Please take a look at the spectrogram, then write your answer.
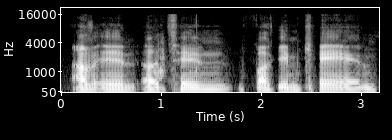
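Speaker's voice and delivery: slow, spelled-out imitated complaint; slow, deliberate quoting; retold complaint. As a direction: space out each word for emphasis. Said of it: "He said".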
